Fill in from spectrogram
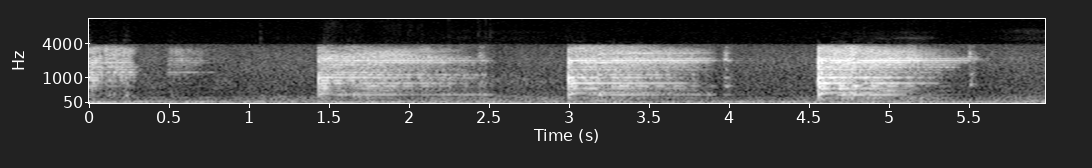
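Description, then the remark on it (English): An old vintage wall clock strikes four o'clock, four bright, ringing chimes landing about one and a half seconds apart, each fading before the next, with no voices over them. “Well done, four bells.”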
